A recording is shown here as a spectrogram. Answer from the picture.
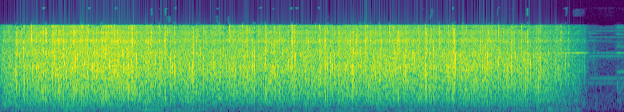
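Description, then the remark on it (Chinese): Sustained applause from a large audience, a dense steady wash of clapping lasting several seconds before fading out quickly at the end, welcoming the musical 《小猪猪的话》, the closing act of the show. “让我们以热烈的掌声欢迎音乐剧《小猪猪的话》。”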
